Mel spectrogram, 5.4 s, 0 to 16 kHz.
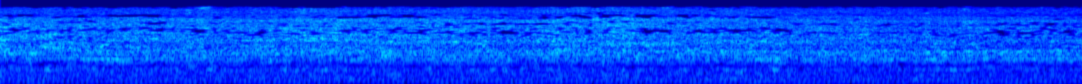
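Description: Tractor diesel engine running at a steady pace as it pulls a 16-inch reversible mould-board plough through dry soil, with a constant hiss over the engine.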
